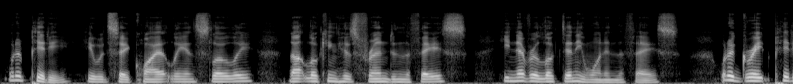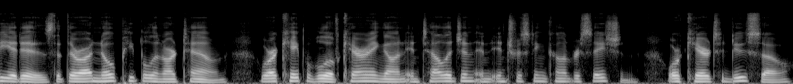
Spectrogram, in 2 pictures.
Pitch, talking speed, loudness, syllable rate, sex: 130 Hz, 195 wpm, -19 LUFS, 5.0 syllables/s, male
